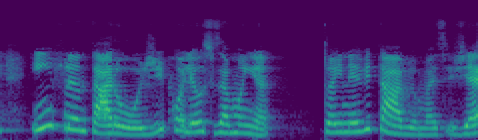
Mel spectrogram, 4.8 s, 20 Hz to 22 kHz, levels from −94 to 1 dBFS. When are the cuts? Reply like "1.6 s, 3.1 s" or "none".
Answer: 1.7 s, 2.1 s, 3.2 s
